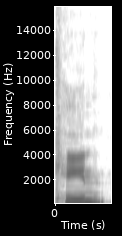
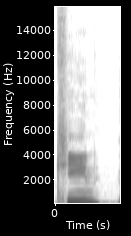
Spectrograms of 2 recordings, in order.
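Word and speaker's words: Kean: And that, of course, is that the young player from Juventus, his last name is pronounced Kane, not Keen.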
